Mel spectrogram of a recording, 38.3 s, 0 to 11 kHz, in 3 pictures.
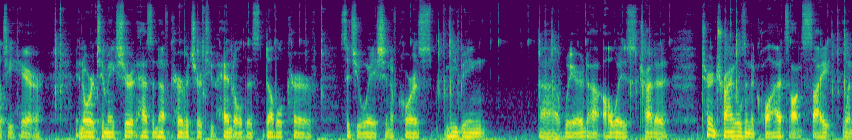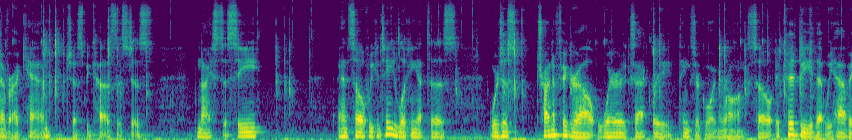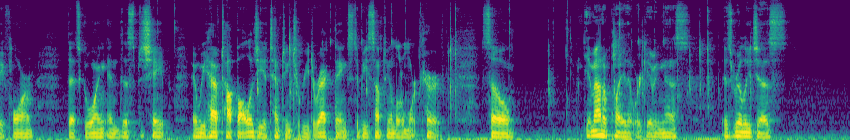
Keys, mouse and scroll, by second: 0.0 shift+click, 0.9 j, 1.4 click, 1.7 double click, 2.2 shift+click, 2.6 shift+double click, 3.0 f, 3.3 click, 4.1 shift+double click, 4.4 shift+click, 4.8 f, 6.1 click, 6.6 g, 6.8 g, 7.4 click, 7.9 click, 8.1 g, 8.3 g, 8.7 click, 9.2 click, 9.4 g, 9.6 g, 9.9 click, 10.7 click, 10.9 g, 11.0 g, 11.8 click, 12.3 click, 12.5 g, 12.7 g, 12.9 click, 13.3 click, 13.4 g, 13.6 g, 14.1 click, 14.4 alt+a, 14.7 scroll down 2, 15.3 scroll down 1, 15.4 middle click, 16.7 scroll up 1, 17.2 shift+middle click, 17.5-18.6 scroll up 1, 18.6 click, 19.3 click, 19.7 shift+middle click, 19.9-20.3 shift+scroll up 1, 20.3 g, 20.5 g, 21.1 click, 22.6 j, 23.6 3, 23.8 click, 23.9 shift+click, 24.5 f, 24.9 alt+a, 25.2 middle click, 25.5-27.7 scroll down 3, 28.0 middle click, 28.3-29.4 scroll up 1, 29.4-29.9 shift+scroll up 2, 29.5 shift+middle click, 29.9 1, 30.4 click, 30.9 click, 31.1 shift+click, 31.7 shift+middle click, 32.0 scroll up 1, 32.3 j, 32.6-33.0 scroll down 1, 33.0 middle click, 33.6-33.9 scroll up 2, 33.9 shift+middle click, 34.8 2, 35.1 click, 35.4 alt+click, 36.1 x, 36.6 scroll down 2, 37.1 middle click.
